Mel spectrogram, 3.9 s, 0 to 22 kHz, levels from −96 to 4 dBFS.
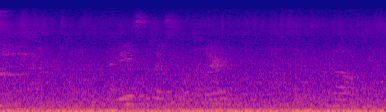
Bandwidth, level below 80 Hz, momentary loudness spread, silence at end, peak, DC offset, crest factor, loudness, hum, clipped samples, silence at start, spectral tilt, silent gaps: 15 kHz; -38 dBFS; 2 LU; 0 s; -24 dBFS; under 0.1%; 12 dB; -43 LUFS; none; under 0.1%; 0 s; -6 dB/octave; none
